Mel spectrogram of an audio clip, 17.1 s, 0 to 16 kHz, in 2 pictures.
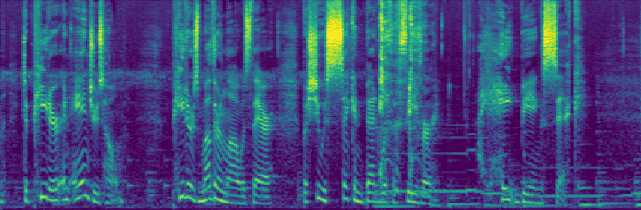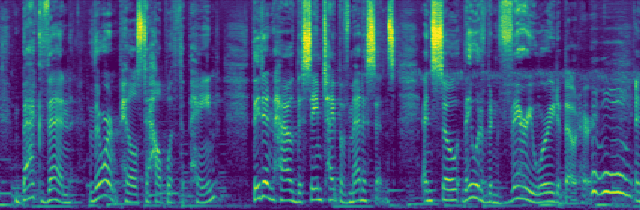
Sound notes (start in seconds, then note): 5.0 Peter's mother-in-law coughing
